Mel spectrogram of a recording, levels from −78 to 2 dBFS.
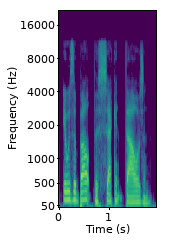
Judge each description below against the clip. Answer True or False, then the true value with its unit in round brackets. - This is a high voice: False (140 Hz)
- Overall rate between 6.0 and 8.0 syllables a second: False (5.1 syllables/s)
